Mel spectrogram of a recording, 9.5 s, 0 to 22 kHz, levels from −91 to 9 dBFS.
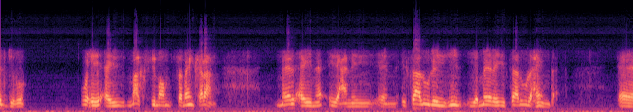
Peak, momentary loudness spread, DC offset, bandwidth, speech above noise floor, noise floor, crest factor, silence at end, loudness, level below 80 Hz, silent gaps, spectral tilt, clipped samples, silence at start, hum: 0 dBFS; 10 LU; under 0.1%; 7.6 kHz; 21 dB; -33 dBFS; 14 dB; 0 s; -13 LUFS; -42 dBFS; none; -7 dB/octave; under 0.1%; 0 s; none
